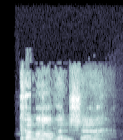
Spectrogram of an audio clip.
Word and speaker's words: Carmarthenshire: So Nathan Amin grew up in the heart of, now you're going to have to pronounce this for me, Carmarthenshire. – Carmarthenshire. – There you go, West Wales, and has long had an interest in Welsh history, the Wars of the Roses, and the early Tudor period.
